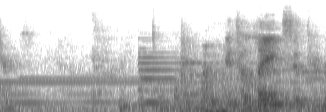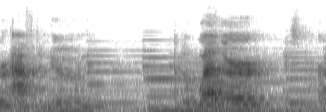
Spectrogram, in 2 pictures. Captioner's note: laugh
